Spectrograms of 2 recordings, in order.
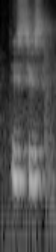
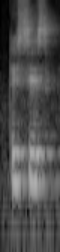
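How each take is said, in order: Both takes have the same delivery.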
